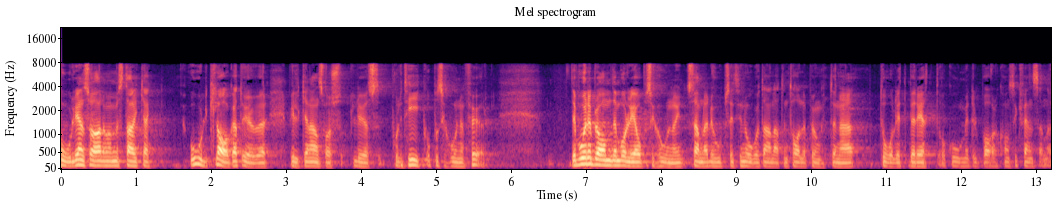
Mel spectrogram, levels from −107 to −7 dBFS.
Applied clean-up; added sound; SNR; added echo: none; none; none; none.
